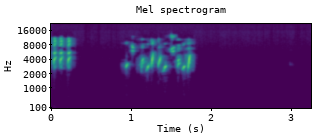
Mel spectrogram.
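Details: A European goldfinch out in the field calling to its kind: a quick triple of tinkling notes, a pause, then a rapid burst of liquid twittering chirps, followed by silence and one final chirp.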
